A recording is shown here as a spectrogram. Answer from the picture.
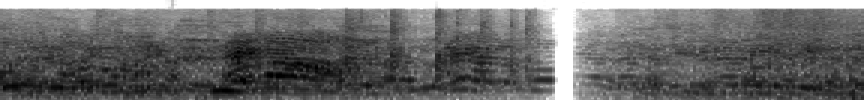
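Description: Indistinct chatter of several people's voices, with no clear words, cut by a sudden brief gap of silence a little before three seconds in.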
